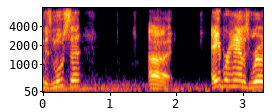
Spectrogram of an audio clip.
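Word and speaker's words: موسى: So, so Yakob is is how his name was pronounced during the time of his life. When we talk about Musa, not Musha, Musa, his name, his name is Musa.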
